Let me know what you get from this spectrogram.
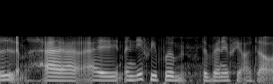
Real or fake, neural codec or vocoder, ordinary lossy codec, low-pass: fake; autoencoder, 22.05 kHz, a latent of 192 numbers a frame, VITS, trained on many speakers; none; 3.6 kHz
